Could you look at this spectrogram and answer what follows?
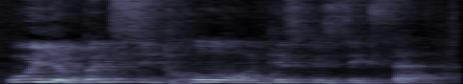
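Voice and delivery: mock southwest French accent, loud at the start; lightly put-on southwest French grumble; bad local French accent. Guest complaining about lemon bits, in a mock local French accent. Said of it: "really bad local accent".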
